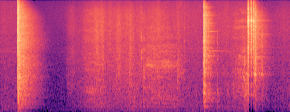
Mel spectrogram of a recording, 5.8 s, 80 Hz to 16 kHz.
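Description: A .177 Air Arms TX200 spring-piston air rifle fires once, a sharp crack with a short ringing decay. Handling noise follows, then a sharp click about four seconds in and a quick run of clicks about five seconds in.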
